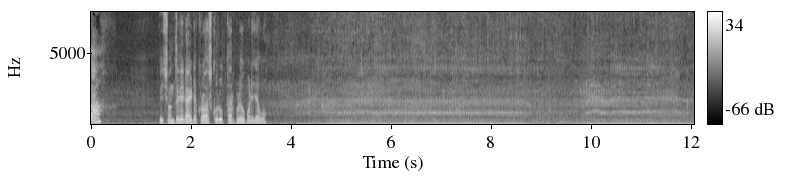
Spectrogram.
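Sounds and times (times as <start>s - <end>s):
motorcycle engine running: 4.1s - 12.0s.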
